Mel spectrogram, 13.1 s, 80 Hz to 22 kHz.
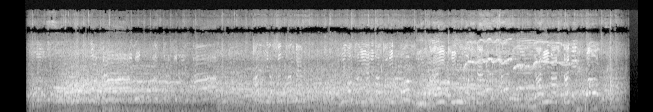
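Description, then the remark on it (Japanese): A large crowd roars and cheers continuously at a football public viewing in Tokyo at the moment Japan beat Germany 2-1 at the 2022 World Cup in Qatar, a loud, dense wall of shouting and screaming voices that stays intense for about twelve seconds. “日本代表勝利の瞬間、東京都内で行われたパブリックビューイングでの大歓声”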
